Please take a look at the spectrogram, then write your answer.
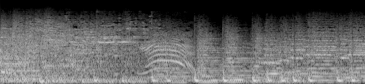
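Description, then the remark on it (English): A rock smashes through a large upstairs bedroom window on a cloudy, drizzly morning: a loud burst of breaking glass followed by a steady stream of tinkling shards falling for several seconds. “So you reach down and you find the biggest rock you can find. And you aim it for that big window up in the bedroom and you just heave it!”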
